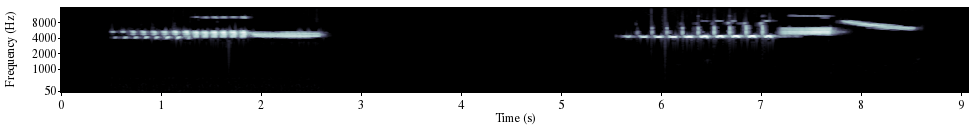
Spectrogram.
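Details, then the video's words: Yellowhammer giving two full song phrases several seconds apart. Each is a rapid series of high repeated notes leading into a prolonged buzzy note, and the second ends with a thin falling whistle. "Yellowhammer Song! Yellowhammer Call! Yellowhammer - Escribano Cerillo Canto - Emberiza Citrinella"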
